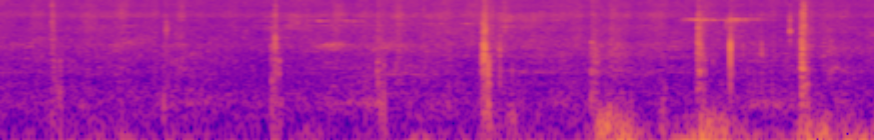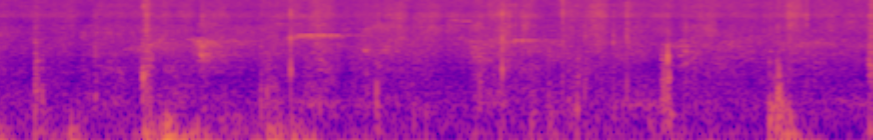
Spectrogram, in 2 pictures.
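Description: Footsteps of a walker on a dirt forest trail, with a run of heavier, louder thuds from about three to six seconds in.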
